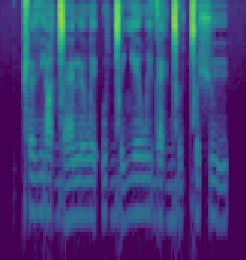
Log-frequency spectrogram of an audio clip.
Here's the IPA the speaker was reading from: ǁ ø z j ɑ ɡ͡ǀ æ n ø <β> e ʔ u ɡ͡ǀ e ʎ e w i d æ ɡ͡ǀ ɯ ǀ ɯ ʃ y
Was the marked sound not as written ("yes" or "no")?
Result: yes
